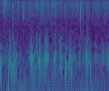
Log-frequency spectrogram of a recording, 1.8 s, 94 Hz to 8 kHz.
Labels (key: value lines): label: biophony, sea urchins (Echinidae)
recorder: SoundTrap 600 or HydroMoth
